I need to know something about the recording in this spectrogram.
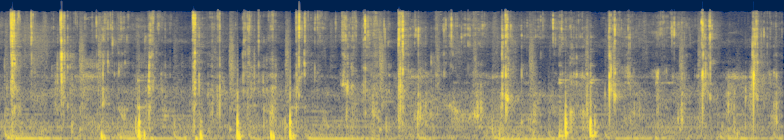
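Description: A plastic spoon clinks and scrapes against a bowl.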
